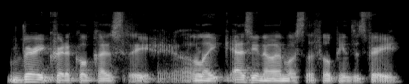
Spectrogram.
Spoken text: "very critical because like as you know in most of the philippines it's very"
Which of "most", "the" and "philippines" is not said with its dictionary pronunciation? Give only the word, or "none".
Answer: none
